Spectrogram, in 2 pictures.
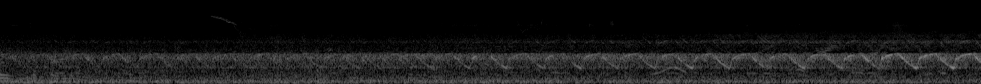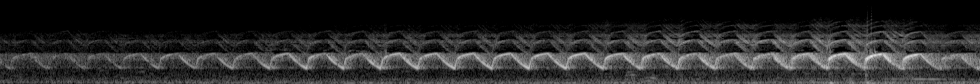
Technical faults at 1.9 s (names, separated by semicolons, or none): none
